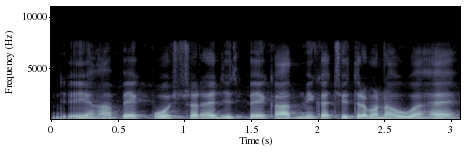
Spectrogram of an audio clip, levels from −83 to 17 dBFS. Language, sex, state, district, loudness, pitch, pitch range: Hindi, male, Jharkhand, Garhwa, -18 LUFS, 115 Hz, 110-120 Hz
